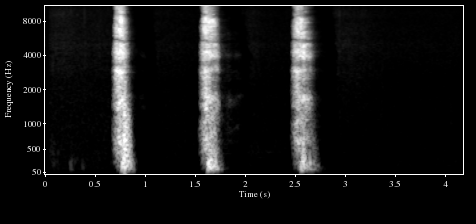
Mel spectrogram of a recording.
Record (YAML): exhalation_length: 4.2 s
exhalation_amplitude: 32768
exhalation_signal_mean_std_ratio: 0.26
survey_phase: beta (2021-08-13 to 2022-03-07)
age: 45-64
gender: Female
wearing_mask: 'No'
symptom_none: true
smoker_status: Never smoked
respiratory_condition_asthma: false
respiratory_condition_other: false
recruitment_source: REACT
submission_delay: 1 day
covid_test_result: Negative
covid_test_method: RT-qPCR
